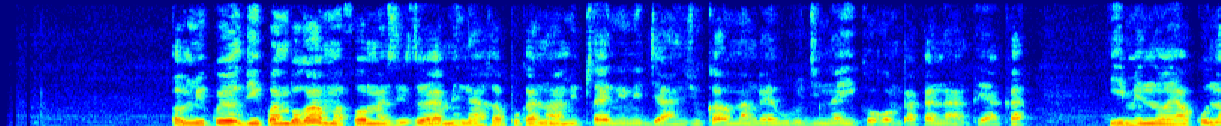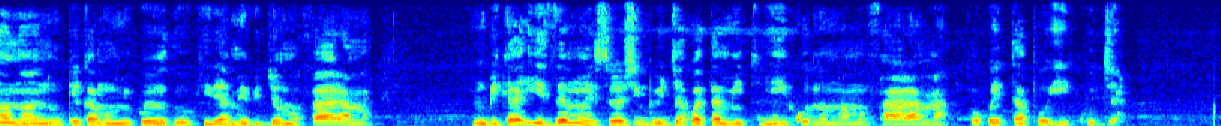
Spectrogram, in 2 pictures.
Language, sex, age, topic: Oshiwambo, male, 18-24, agriculture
